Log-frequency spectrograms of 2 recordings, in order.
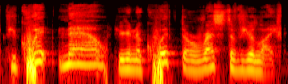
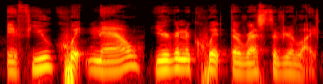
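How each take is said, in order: First: Coach yelling. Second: Said in the usual way. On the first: Retold or imitated. Coach warning his wrestler about quitting, yelling it. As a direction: hammer out the warning loudly, then ease slightly. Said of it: "And he's yelling". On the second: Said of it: "He screams it multiple times".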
